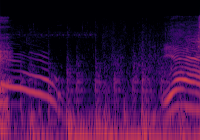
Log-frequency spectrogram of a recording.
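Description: A man's excited, drawn-out shout, falling in pitch, as he cheers a big hooked fish leaping. A second rising cry starts near the end.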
